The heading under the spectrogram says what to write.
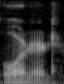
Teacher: >> But if a verb ends in a voiced sound like the R in order, your vocal cords are already buzzing. It's physically easier to finish with a voiced D, so ordered becomes ordered.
